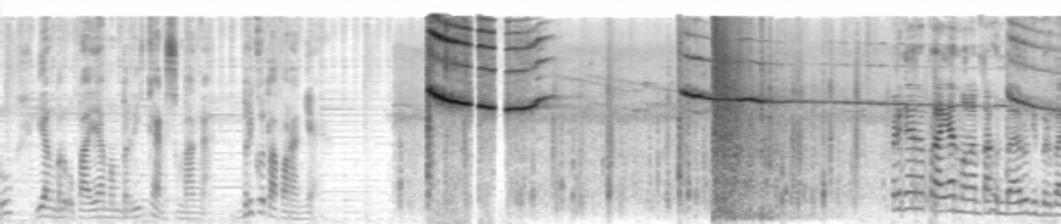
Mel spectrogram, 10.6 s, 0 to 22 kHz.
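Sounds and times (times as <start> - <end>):
speech: 0.0 - 4.1, 9.0 - 10.6
fireworks rockets whistling and shrieking upward: 4.0 - 10.6.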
